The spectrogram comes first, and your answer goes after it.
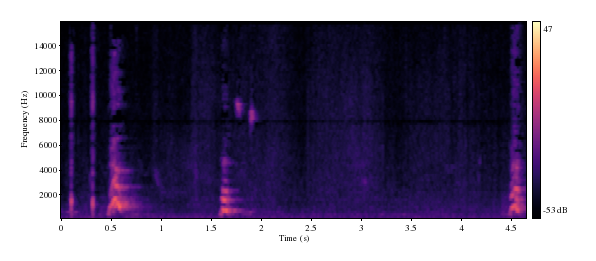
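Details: Mame Shiba puppy, one of a pair of sisters; sharp, high yapping barks, two clustered near the start, one in the middle and another at the end, against a quiet indoor background.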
